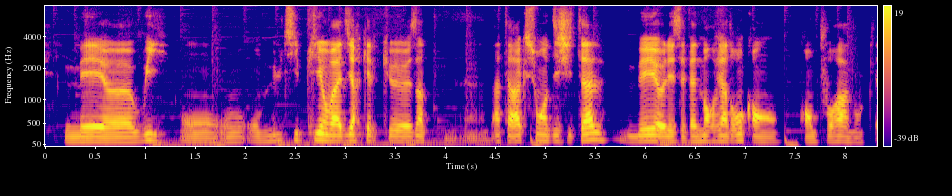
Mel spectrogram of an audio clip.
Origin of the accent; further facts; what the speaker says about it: Brittany, France; Moi, je suis breton, donc les Gaulois.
